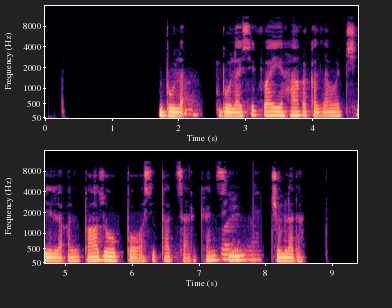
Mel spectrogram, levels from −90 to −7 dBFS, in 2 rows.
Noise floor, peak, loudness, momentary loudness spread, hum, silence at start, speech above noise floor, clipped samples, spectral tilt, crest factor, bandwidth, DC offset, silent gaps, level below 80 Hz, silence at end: under -90 dBFS; -2 dBFS; -19 LUFS; 10 LU; none; 0.25 s; over 72 dB; under 0.1%; -6.5 dB/octave; 18 dB; 9.8 kHz; under 0.1%; 0.48-1.69 s, 2.44-2.55 s; -52 dBFS; 0.8 s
